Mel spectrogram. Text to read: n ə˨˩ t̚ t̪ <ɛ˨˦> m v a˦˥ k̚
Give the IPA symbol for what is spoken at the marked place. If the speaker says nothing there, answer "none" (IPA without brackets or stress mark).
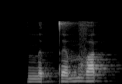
ɛ˨˦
